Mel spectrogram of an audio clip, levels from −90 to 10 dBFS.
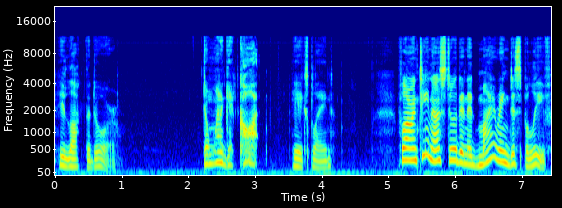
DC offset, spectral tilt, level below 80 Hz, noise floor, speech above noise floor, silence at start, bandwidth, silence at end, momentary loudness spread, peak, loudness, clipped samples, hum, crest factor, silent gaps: under 0.1%; -4 dB/octave; -56 dBFS; -60 dBFS; 36 dB; 0.05 s; 11.5 kHz; 0 s; 15 LU; -8 dBFS; -24 LUFS; under 0.1%; none; 18 dB; none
